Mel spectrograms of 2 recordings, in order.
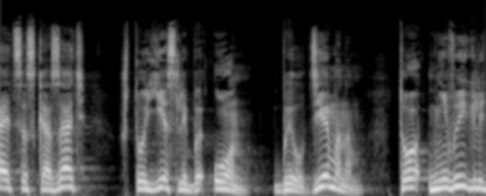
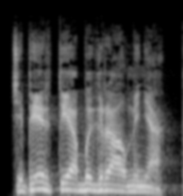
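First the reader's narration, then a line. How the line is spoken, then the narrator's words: Grumbling. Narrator (Russian): проворчал Ааз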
